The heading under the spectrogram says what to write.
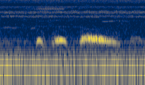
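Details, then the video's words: Single three-part phrase from a spotted dove used to attract other doves: two brief coos followed by a longer, louder mellow coo sliding down at the end; faint humming underneath. "burung tekukur pikat"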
